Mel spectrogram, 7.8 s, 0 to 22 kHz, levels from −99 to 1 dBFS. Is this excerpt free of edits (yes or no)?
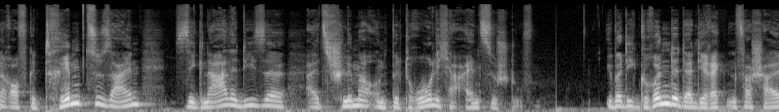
no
